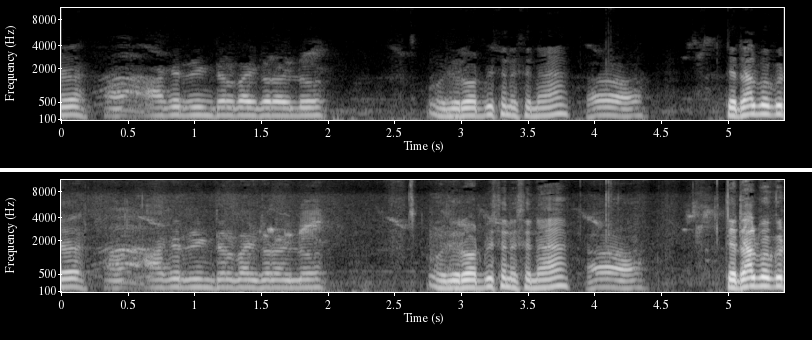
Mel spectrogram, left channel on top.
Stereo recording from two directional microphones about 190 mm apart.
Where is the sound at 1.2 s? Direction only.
35° left (ahead or behind).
